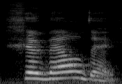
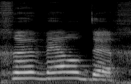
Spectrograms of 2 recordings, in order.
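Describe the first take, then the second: First: Geweldig slowly, soft hissed G first and last; higher, slow Geweldig with angry-cat G; soft Dutch G. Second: Geweldig slowly, grinding G at both ends; loud, higher geweldig, scraping the throat on each G; harsh Dutch G. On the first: Teaching amazing in Dutch, Geweldig with soft G. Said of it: "that's the soft G sound". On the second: Demonstrating the other G, geweldig with harsh G. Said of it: "With the harsh G sound". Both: Shown as a demonstration.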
